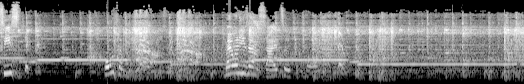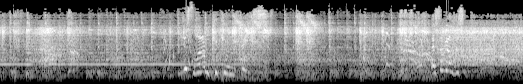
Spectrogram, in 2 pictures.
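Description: Video game sound effects of hits and blasts play through a television speaker.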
